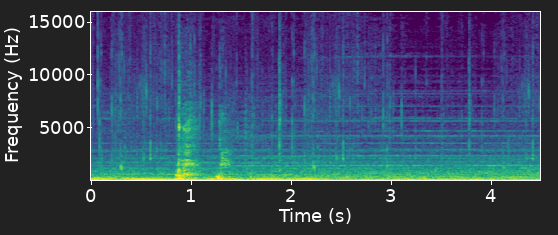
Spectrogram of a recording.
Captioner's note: blood dripping; substance crackling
